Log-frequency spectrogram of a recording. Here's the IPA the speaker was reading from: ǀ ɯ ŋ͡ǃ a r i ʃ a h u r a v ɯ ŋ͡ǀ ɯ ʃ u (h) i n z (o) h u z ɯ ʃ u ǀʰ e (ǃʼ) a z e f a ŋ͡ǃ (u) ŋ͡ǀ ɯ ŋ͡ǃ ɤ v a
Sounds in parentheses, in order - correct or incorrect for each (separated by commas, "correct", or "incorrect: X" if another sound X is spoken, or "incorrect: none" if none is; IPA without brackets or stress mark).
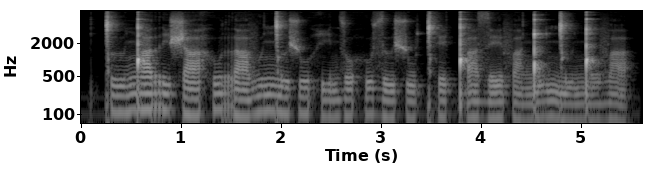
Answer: correct, correct, correct, correct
